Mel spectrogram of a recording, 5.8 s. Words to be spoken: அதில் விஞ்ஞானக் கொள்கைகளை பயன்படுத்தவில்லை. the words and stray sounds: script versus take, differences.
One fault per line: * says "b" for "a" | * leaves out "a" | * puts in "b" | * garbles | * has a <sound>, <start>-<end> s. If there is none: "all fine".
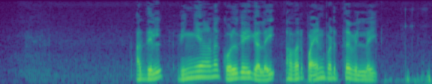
* puts in "அவர்"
